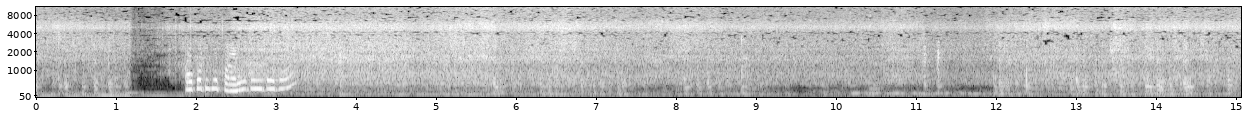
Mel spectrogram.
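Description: Green paste of coriander leaves, green chilli, garlic and ginger sizzling in hot oil with fried onions in a steel kadhai while a wooden spatula stirs it: a steady frying hiss that dips briefly about a second in.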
